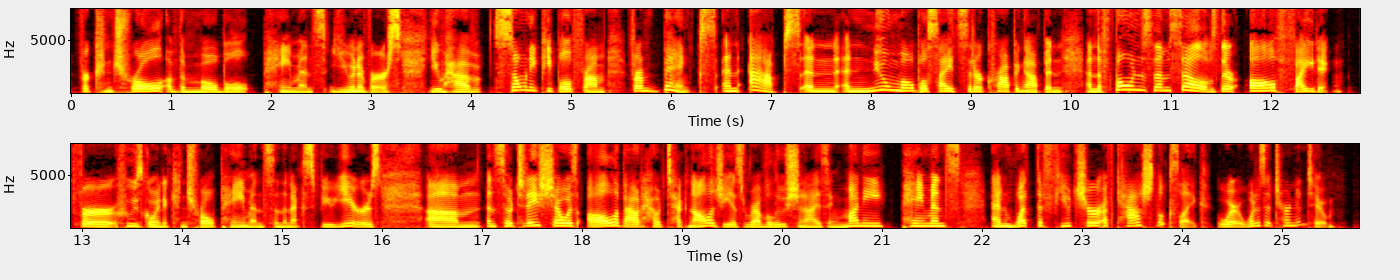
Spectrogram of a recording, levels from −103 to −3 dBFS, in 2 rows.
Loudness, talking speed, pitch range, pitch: -24 LUFS, 170 wpm, 185-245 Hz, 210 Hz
